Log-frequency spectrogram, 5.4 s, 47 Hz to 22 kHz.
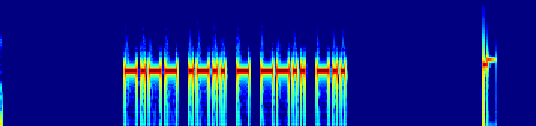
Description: Morse code, heard as a keyed tone, about 30 wpm, 700 Hz. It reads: YLTZD
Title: Code Groups - 5 Letter:Numbers - 30wpm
